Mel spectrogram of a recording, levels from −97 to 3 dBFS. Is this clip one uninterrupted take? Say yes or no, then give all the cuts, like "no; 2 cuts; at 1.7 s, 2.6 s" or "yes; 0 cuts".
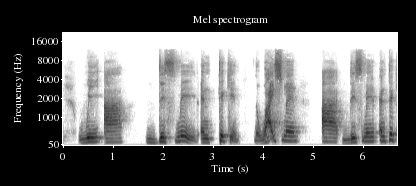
no; 1 cut; at 2.7 s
